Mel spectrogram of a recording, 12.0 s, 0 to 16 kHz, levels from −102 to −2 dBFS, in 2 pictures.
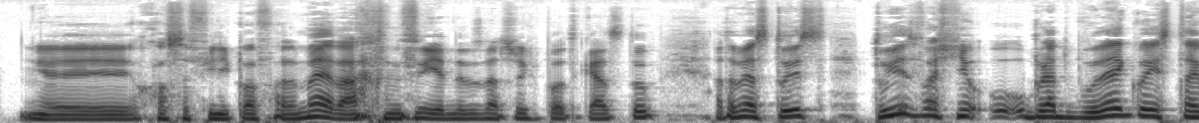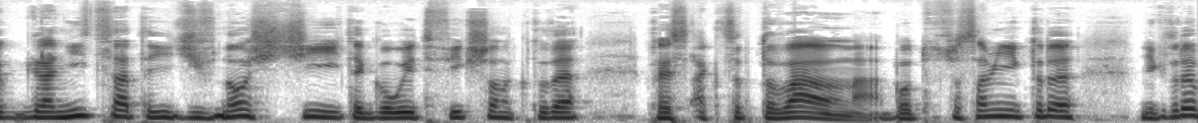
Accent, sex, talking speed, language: native, male, 165 wpm, Polish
